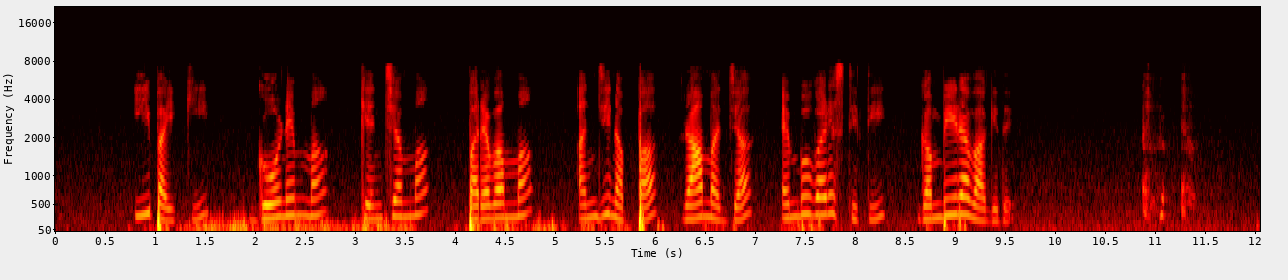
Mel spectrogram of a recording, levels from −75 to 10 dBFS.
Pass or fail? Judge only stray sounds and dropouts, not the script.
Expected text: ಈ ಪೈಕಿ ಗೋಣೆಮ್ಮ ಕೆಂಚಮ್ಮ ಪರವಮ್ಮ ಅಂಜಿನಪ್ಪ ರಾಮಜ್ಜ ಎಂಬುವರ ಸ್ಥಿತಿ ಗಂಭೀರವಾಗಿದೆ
fail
